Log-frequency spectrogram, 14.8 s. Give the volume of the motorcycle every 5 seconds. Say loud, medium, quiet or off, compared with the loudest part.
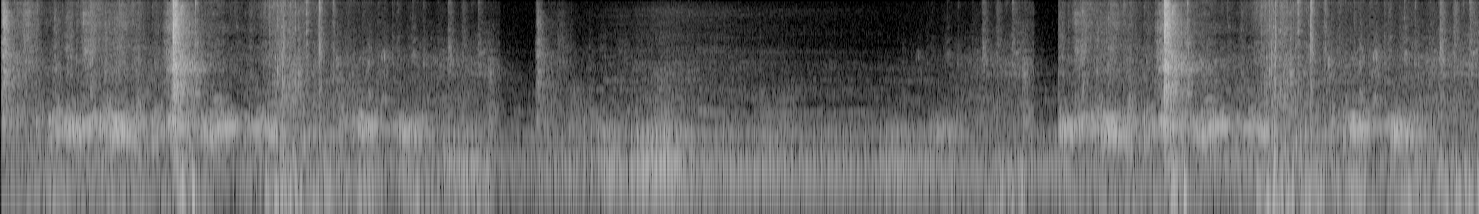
medium, loud, medium.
